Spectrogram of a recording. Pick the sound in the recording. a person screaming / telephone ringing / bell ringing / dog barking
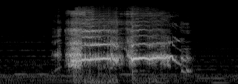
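a person screaming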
